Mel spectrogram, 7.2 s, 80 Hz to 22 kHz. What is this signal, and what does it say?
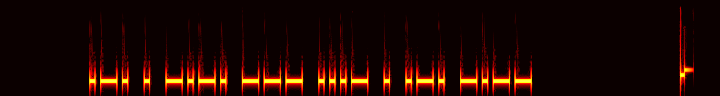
Morse code, heard as a keyed tone, about 22 wpm, 700 Hz. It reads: RECOVERY
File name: practice / 22wpm / Eight Letter Words - 22wpm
